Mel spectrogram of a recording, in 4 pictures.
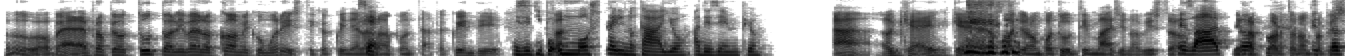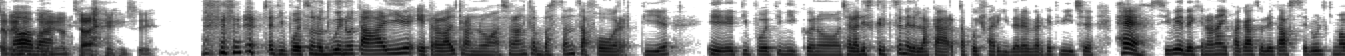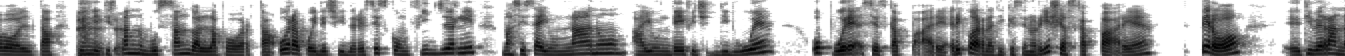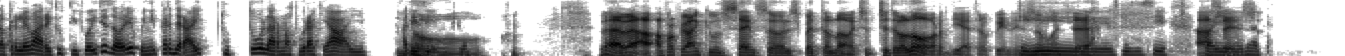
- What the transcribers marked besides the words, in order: "proprio" said as "propio"; "nuova" said as "noa"; other background noise; tapping; giggle; "proprio" said as "propio"; laughing while speaking: "notai"; chuckle; "Cioè" said as "ceh"; chuckle; stressed: "tutto"; drawn out: "No"; chuckle; "proprio" said as "propio"; in English: "lore"; drawn out: "Sì"
- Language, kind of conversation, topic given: Italian, podcast, Qual è il tuo gioco preferito per rilassarti, e perché?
